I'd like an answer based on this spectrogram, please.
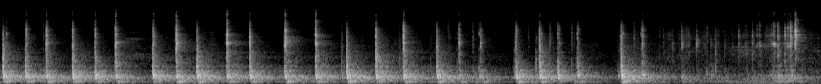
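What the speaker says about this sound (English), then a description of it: "So we'll use my biggest hammer I got here." A big hammer strikes a stuck, damaged nut during a rear end swap, giving repeated sharp metallic blows in a quick steady rhythm. Two short pauses break the series, and the hits are close and loud with no talking.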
